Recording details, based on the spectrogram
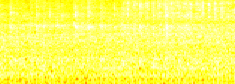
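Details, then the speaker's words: Piaggio Ciao two-stroke moped being revived, running on a lift with no battery fitted (earlier the throttle cable was stuck): a fast, buzzy, even two-stroke beat with no misfires or knocking, then dropping off. It runs smooth and healthy. "Oh, shoot. Runs good. Look at that. Wow. Smooth. I like it."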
